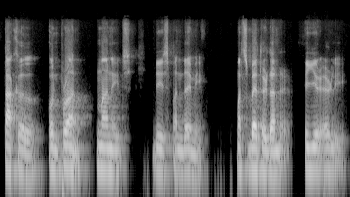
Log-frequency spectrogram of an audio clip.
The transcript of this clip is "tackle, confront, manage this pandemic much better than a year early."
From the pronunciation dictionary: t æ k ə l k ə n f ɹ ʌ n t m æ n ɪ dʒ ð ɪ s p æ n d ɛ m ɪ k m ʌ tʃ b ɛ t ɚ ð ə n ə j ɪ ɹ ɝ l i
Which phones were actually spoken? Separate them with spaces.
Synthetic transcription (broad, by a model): t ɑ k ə l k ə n p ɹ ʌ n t m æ n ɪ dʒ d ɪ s p æ n d ɛ m ɪ k m ʌ tʃ b ɛ t ɚ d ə n ə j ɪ ɹ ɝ l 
